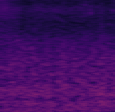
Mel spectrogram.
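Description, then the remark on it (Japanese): Steady rain patters on a car from inside the cabin, a dense, continuous hiss with no voices, muffled and fairly soft throughout the brief moment. “今車の中で話してるんですけど若干雨の音うるさくてすいません。”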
